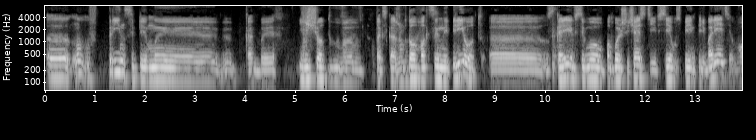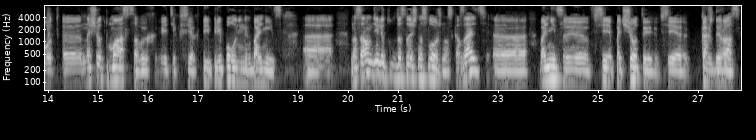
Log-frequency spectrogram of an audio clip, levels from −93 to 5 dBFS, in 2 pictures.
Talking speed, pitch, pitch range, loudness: 90 wpm, 115 Hz, 100-125 Hz, -21 LUFS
